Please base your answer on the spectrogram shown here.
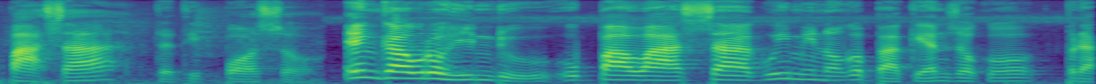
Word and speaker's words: pasa: Upwasa was later modified to become fasting, and pasa to become poso, where in the Islamic Mataram era, words with the letter a were pronounced o. Hanacaraka became honocoroko. Pasa so poso In Hinduism, Upawasa is part of Brata.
